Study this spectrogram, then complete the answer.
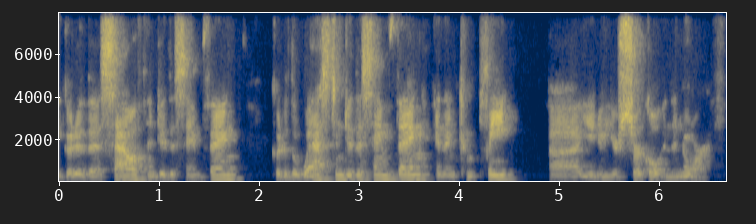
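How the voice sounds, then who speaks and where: This man talks at a fairly quick pace, his fairly high pitch showing ordinary variation. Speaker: workshop teacher of ritual magick. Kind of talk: lecture. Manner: fast; halting, many fillers and repeats.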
